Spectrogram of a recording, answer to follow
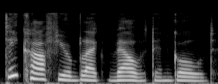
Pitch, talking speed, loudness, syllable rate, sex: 205 Hz, 190 wpm, -16 LUFS, 3.9 syllables/s, female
